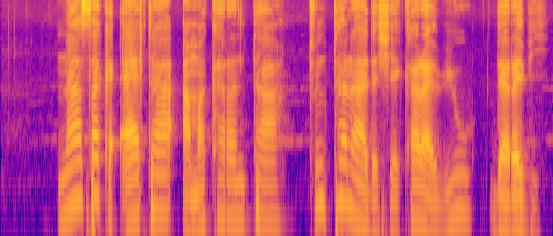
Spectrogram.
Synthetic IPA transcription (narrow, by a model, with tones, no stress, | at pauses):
na˦sɐ˦ka˨ʔaː˦taː˦ʔa˨mɐ˦kɐ˦ɾɐ˦ntaː˦ | tʊ˦ntɐ˦naː˨da˨ʃeː˨kɐ˦ɽaː˨bɪ˦ju˦ | da˨ɾɐ˦biː˨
